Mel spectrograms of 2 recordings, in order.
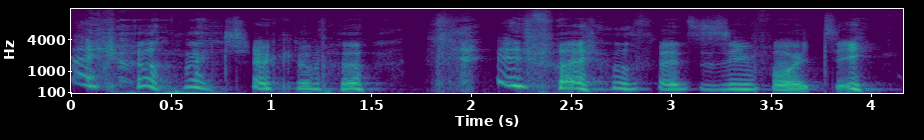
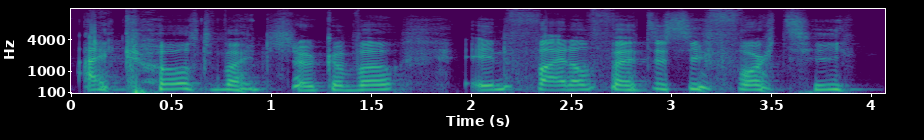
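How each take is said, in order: First: High, soft words squeezed through laughter; losing it, barely getting the words out; helpless laughter. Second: Said in the usual way. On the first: Real, not acted. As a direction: try to say it while cracking up. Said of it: "it makes me laugh".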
